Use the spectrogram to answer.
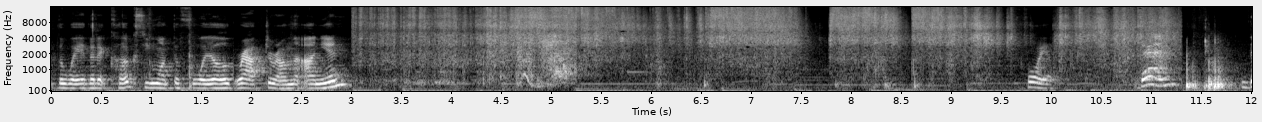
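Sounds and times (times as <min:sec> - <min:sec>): aluminium foil crinkling: 0:03.0 - 0:11.3.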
